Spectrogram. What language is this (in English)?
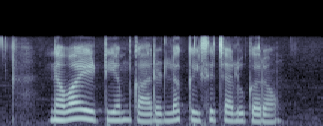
Chhattisgarhi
